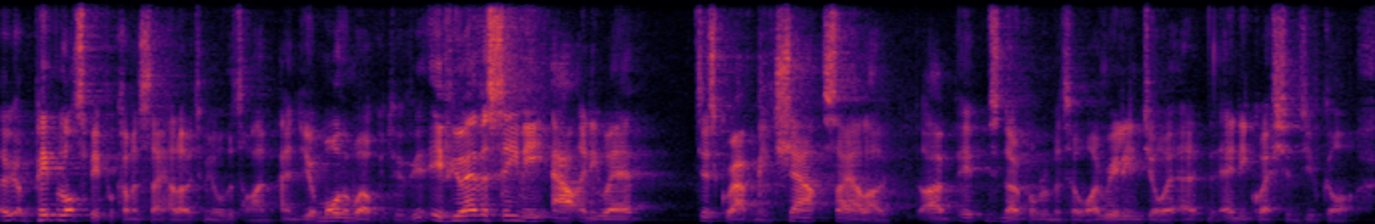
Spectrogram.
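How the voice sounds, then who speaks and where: A man who restores classic cars, chatting casually in a vlog, with a croaky voice from a sore throat. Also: lowish voice, expressive, fast, fairly bright tone, reverberant. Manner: chatty, rambling, enthusiastic. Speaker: vlogger and car restorer.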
